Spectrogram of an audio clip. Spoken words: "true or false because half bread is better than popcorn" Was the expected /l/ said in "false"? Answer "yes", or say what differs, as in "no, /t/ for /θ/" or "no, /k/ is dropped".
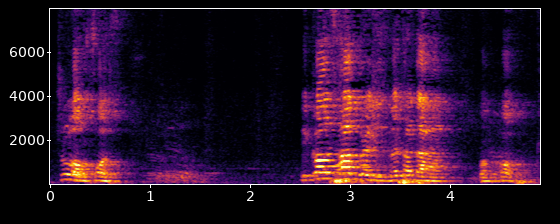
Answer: no, /l/ is dropped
